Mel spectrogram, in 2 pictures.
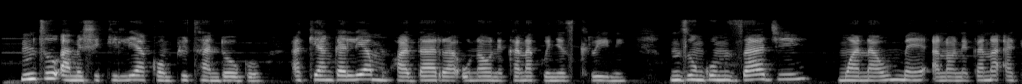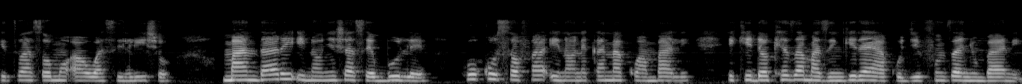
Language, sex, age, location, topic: Swahili, female, 18-24, Nairobi, education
